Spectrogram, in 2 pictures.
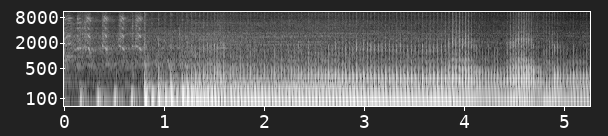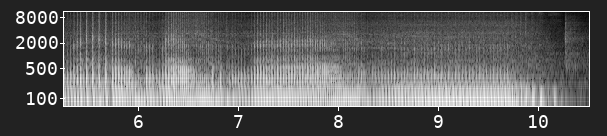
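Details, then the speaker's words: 2012 Triumph Bonneville SE 865, one owner, 402 miles, stored in a heated garage, full Arrow exhaust system. The twin catches straight away and settles to an even, deep idle with a few clean throttle blips. It sounds healthy and smooth. "It does sound good. The camera might not do it justice, so come down and have a listen for"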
